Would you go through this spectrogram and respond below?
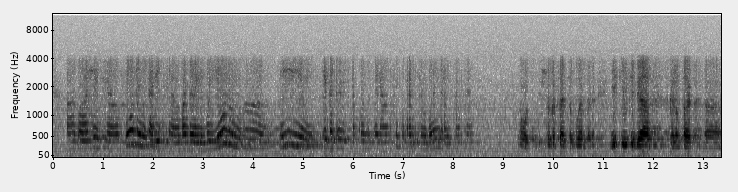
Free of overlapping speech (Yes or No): Yes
